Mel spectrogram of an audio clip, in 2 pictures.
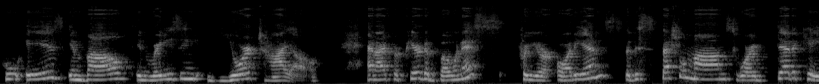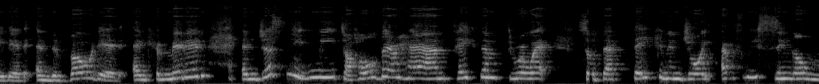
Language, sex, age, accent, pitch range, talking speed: English, female, 40-59, American, 215-300 Hz, 165 wpm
